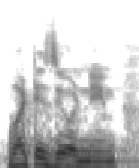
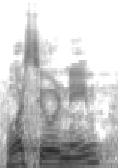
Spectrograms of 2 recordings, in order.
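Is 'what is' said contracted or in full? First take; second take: in full; contracted. First: 'What is' is said as two full words. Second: 'What is' is shortened to one syllable, 'what's'. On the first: "व्हाट्स का मतलब यहाँ पे व्हाट इज़" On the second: "short form में हम उसे व्हाट्स कह देते हैं"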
